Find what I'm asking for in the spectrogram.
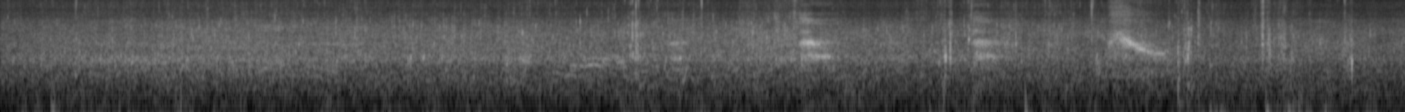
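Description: Someone wades across a creek in Crocs water shoes, with steady flowing water and soft splashes that grow more pronounced toward the end, no talking.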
